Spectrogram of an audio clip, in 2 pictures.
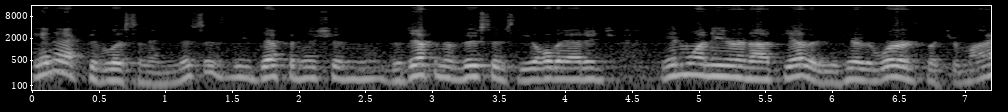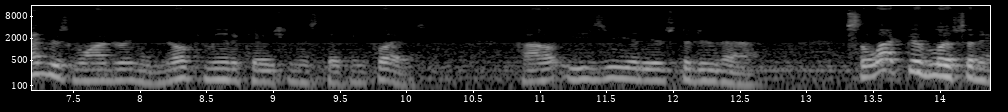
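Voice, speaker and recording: A man with a fairly high pitch at a fairly quick pace, with audible room echo. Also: ordinary pitch variation. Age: 60s. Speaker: counselor. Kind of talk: casual explanatory video talk. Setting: recorded to camera. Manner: halting, with many fillers.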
